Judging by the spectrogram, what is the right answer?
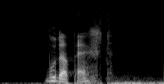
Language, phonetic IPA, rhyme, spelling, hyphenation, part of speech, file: Hungarian, [ˈbudɒpɛʃt], -ɛʃt, Budapest, Bu‧da‧pest, proper noun, Hu-Budapest.ogg
- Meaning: Budapest (the capital city of Hungary)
